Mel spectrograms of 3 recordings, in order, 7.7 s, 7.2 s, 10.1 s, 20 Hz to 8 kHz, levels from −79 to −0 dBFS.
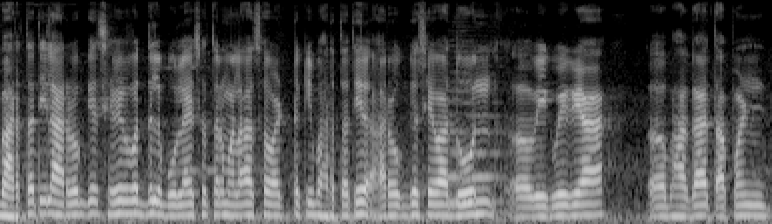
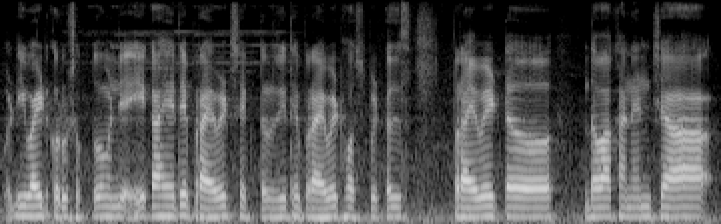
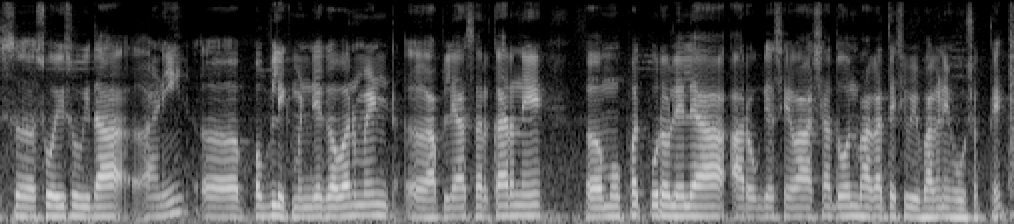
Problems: constant background noise, background conversations at intervals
